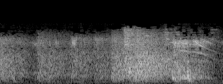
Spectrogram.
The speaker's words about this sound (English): As bullets whined through the open window, Dude jumped.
